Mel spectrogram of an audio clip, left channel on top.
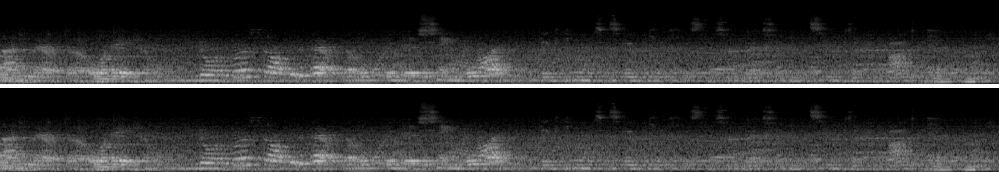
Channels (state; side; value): identical; both; correlation 1.00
